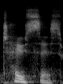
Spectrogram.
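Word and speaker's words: ptosis: and I've got something called a tosis with a silent PE and uh is that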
